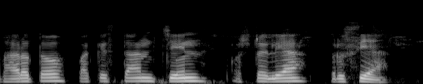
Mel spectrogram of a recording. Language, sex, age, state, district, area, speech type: Odia, male, 18-30, Odisha, Koraput, urban, spontaneous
